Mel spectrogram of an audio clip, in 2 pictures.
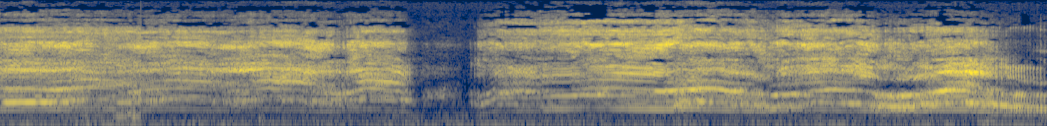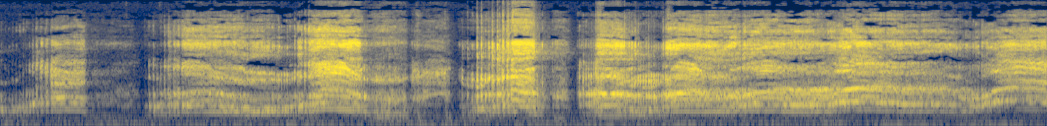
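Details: Pig (Sus domesticus), squeals.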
